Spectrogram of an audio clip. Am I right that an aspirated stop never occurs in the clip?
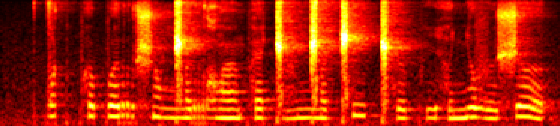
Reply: no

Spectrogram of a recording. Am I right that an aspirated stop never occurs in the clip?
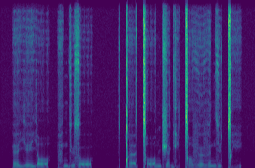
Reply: yes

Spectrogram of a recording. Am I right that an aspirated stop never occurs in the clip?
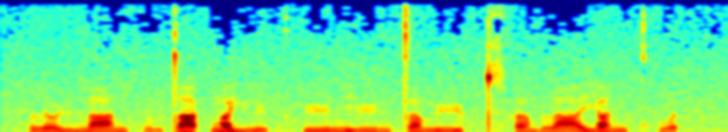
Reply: no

